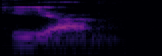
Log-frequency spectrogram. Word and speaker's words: Tiana: Because I was mispronouncing your name. I said Tayana. I said, nope, Tiana.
